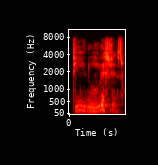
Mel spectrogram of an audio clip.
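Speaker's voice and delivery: plain reading voice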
